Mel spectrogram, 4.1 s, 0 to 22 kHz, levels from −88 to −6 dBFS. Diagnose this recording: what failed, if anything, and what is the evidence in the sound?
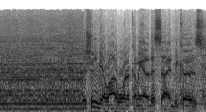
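Hard clipping at the converter or gain stage throughout: about 18 dB of overdrive flattens nearly a third of the waveform, producing harsh fuzz on every loud passage.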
